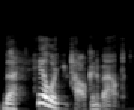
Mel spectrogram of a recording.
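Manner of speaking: loud, offended outburst; outraged shout. Retold or imitated. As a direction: blow up at her. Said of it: "I'm like".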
